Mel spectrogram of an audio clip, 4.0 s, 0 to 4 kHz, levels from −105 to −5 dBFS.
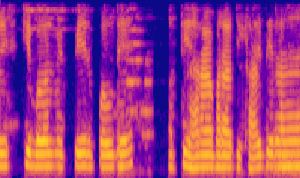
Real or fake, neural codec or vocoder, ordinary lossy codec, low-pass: real; none; none; 3.6 kHz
